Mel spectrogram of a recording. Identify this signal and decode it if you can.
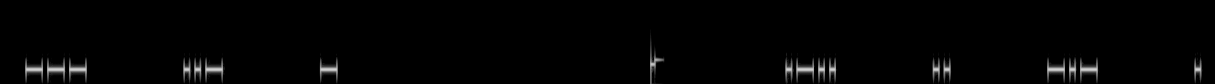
Morse code, heard as a keyed tone, about 23 wpm, spaced as for 8 wpm, 700 Hz. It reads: OUT LIKE
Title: 6x Character Spacing - Top 300 Words - 22wpm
